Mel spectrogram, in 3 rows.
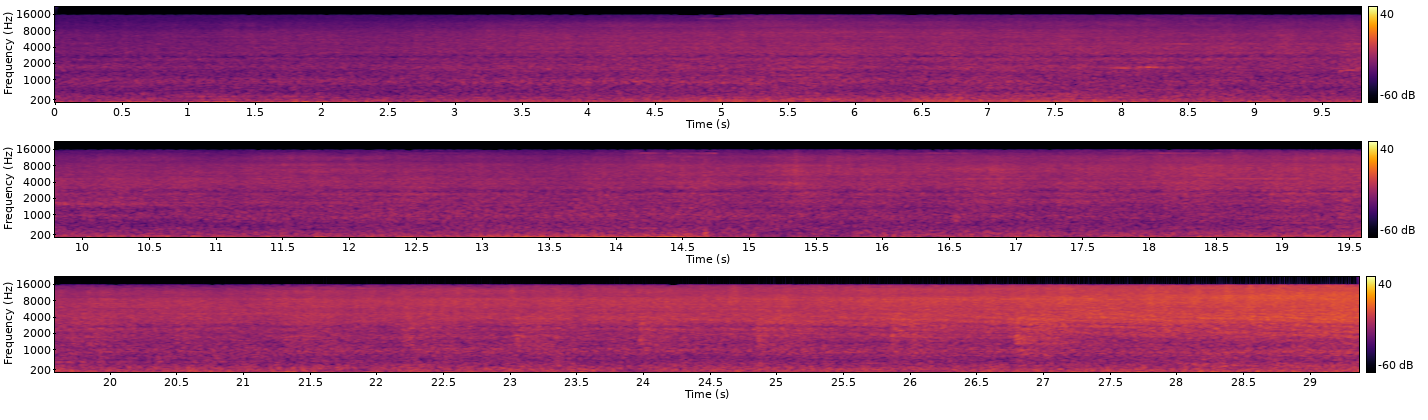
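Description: Low, steady rumble and hum of trains around a station, growing louder over the last few seconds as NSW C36-class steam locomotive 3642 approaches, with a rising hiss of steam.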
